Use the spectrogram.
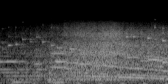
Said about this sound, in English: Whoa, little Tex! Whoa! That sounds like Uncle Tex's car.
